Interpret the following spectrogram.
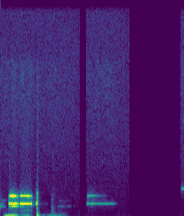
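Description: Short electronic beeps, two steady tones sounding together, cut by a click about half a second in, then a single fainter beep about a second in.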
